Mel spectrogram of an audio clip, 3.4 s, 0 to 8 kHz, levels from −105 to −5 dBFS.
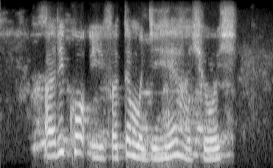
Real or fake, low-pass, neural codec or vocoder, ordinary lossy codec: real; 7.2 kHz; none; Opus, 24 kbps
